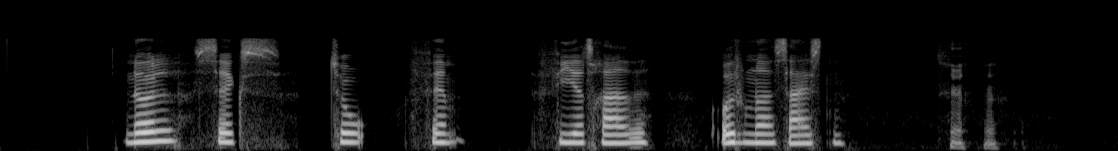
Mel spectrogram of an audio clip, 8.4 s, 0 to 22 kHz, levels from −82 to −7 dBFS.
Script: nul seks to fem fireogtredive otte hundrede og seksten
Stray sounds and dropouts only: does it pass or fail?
fail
